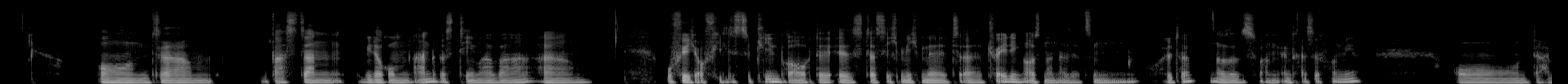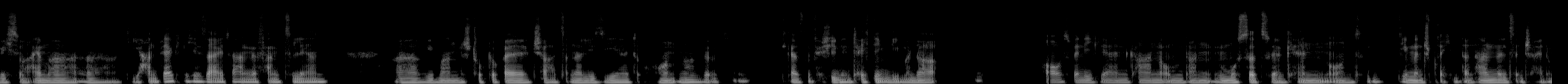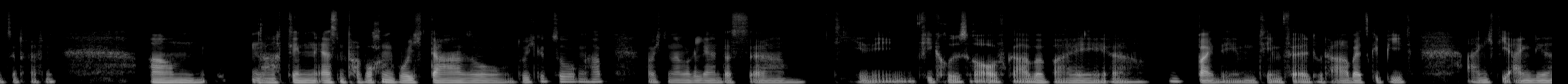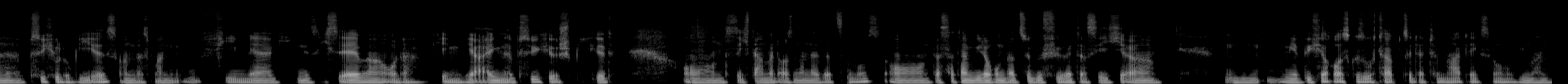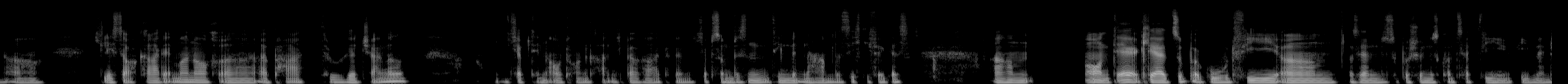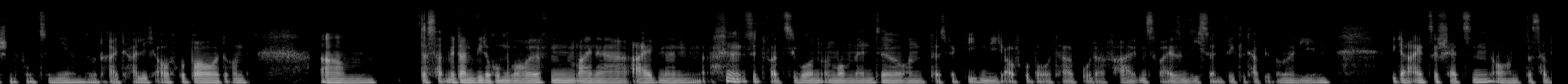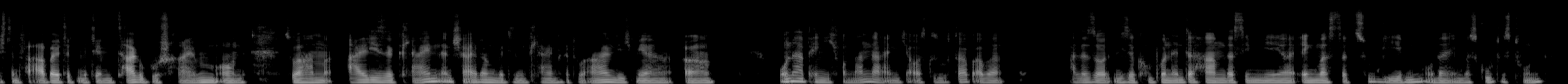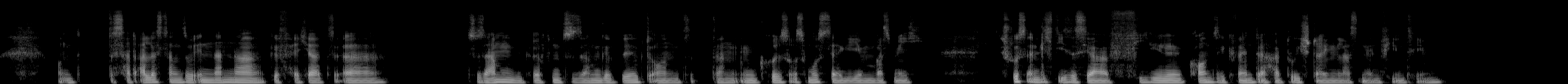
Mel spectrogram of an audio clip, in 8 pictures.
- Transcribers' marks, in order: unintelligible speech; other background noise; in English: "A Path through the Jungle"; chuckle
- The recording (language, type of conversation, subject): German, podcast, Welche kleine Entscheidung führte zu großen Veränderungen?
